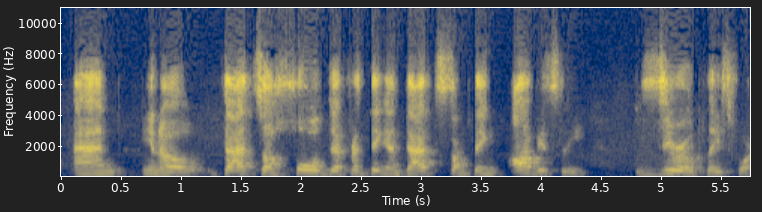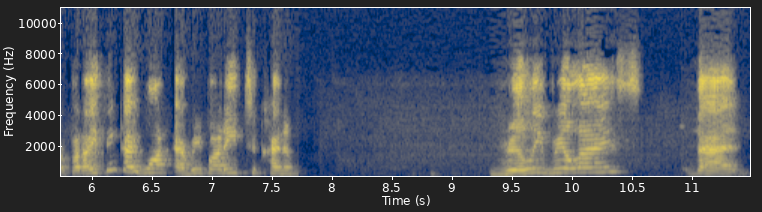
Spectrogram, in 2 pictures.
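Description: A woman's voice: medium pitch, a bit bright, low-quality recording. A woman from the United States co-hosting a podcast, explaining her views earnestly in long, casual stretches. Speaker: podcast co-host.

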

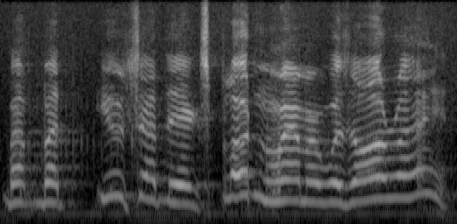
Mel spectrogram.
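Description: An actor playing a folksy, excitable cowboy deputy in an old radio western, squawky and puzzled in Western slang. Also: male voice, very high-pitched, unhurried, heavily acted. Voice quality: gravelly, squawky. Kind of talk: 1950s radio western acting. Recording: noisy old radio recording.

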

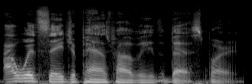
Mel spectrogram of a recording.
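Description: A man with a somewhat low voice co-hosts a relaxed chat, teasing his friends with easy laughs. His sentences often fade quietly at the end. He talks into a studio mic. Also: moderate pace, no echo. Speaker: podcast co-host. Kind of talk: casual chat.

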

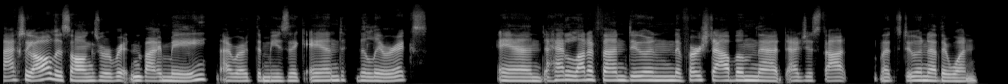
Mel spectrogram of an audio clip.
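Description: A woman talks casually as a singer-songwriter being interviewed. Her voice is exceptionally smooth and clear, a little low, and recorded dry and close. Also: little pitch movement, normal speed, fairly bright tone, no echo.

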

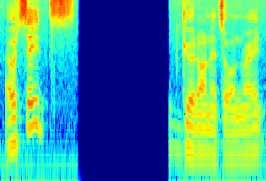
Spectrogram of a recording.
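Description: Podcast guest, young man, lowish voice, loose rambling delivery. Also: big pitch swings, normal speed, darkish tone. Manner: rambling, self-correcting, laughs easily. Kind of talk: casual chat over video call. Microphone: video call.

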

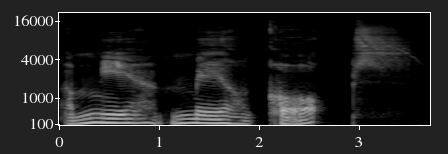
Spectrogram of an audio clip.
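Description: A man voicing a cruel, imperious female dark elf high priestess with a menacing, scornful snarl in an audiobook. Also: fairly even intonation, very slow. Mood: mocking scorn.

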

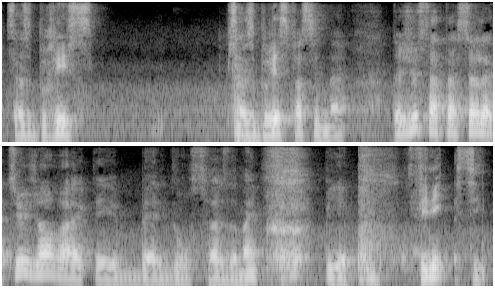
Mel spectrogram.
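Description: A man's voice: lowish voice, very animated, unhurried, mellow, slight background noise. A man from Quebec with a Québécois accent, giving a casual, rambling rant in a crude, profane, hesitant way. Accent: Québécois French.

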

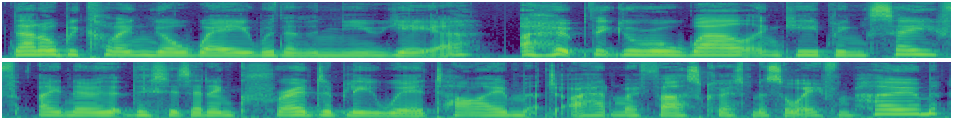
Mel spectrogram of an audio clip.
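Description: A woman's voice: mid-range voice, dry recording. Dry-sounding young woman podcast host. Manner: chatty, lots of fillers like "like". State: blocked nose, slightly nasal. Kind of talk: casual podcast chat. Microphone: video call.

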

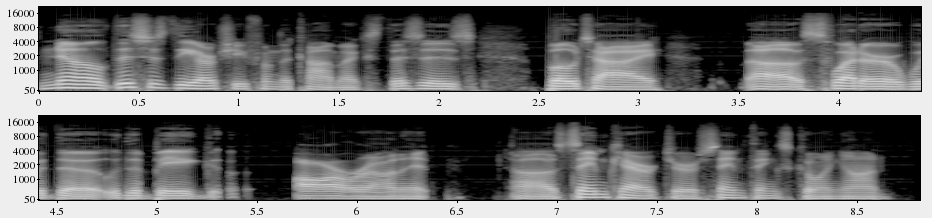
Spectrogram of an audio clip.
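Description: An American man with a mid-pitched voice talks casually as a podcast host. He is enthusiastic and rambles haltingly through his thoughts, recorded close and dry. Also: no room sound. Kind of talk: casual chat to listeners. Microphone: close podcast microphone.

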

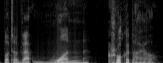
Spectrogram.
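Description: A man voicing a proud, brooding, vengeful pirate captain from a storybook, with slow, drawn-out, dramatic delivery. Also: on the low side, expressive, mellow, no echo. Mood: brooding, wincing.

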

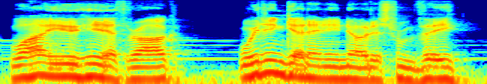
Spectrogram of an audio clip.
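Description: Gravelly, suspicious rebel guard. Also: male voice, medium pitch, steady tone, moderate pace, a bit bright, faint music behind. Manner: challenging, grudging. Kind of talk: sci-fi audio drama acting.

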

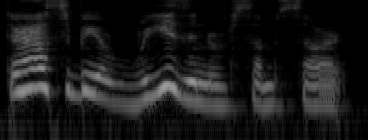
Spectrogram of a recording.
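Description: A woman's voice: fairly low pitch, sing-song, quick pace, darkish tone, husky, exaggerated voice. A woman voicing an indignant, scornful teenage boy wizard with emphatic, sarcastic outbursts. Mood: exasperated.

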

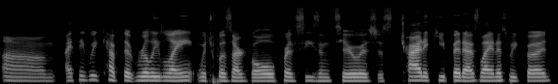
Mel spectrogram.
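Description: Smooth-voiced woman podcast co-host. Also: lowish voice, level tone, fairly quick, no echo, clean studio sound. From Puerto Rico. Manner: laughs often, bilingual code-switching. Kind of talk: casual chat.

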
